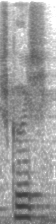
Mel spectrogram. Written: xkïzh

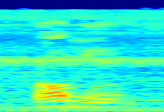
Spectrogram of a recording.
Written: romi

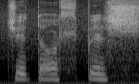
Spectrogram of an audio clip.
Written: jidoołbish

